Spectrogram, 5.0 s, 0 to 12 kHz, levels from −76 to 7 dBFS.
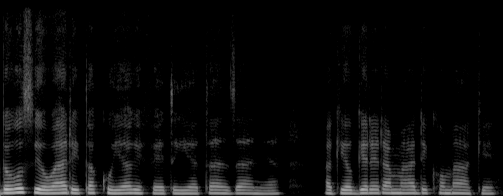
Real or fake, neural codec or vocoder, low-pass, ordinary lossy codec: fake; codec, 24 kHz, 0.5 kbps, DualCodec; none; none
